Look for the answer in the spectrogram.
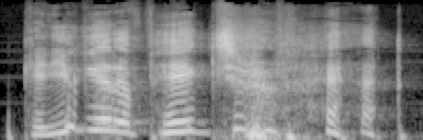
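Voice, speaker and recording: A middle-aged man preaching a sermon, swinging between loud emphasis and hushed asides. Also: very high voice, husky. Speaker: pastor.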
